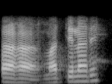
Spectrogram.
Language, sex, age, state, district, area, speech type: Kannada, male, 18-30, Karnataka, Gulbarga, urban, conversation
